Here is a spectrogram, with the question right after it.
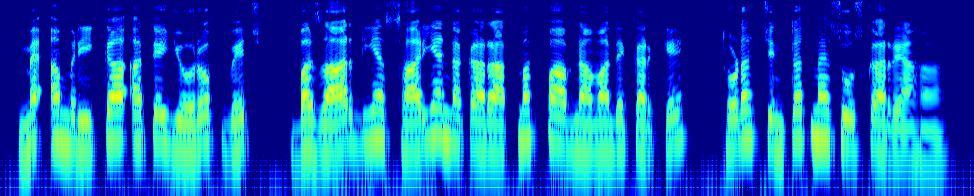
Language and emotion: Punjabi, fearful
